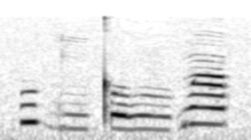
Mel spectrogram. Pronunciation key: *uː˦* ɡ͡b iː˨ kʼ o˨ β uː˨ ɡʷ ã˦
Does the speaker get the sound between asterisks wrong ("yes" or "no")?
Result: yes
